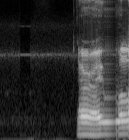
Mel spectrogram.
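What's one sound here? An elderly man speaks through an online call.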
